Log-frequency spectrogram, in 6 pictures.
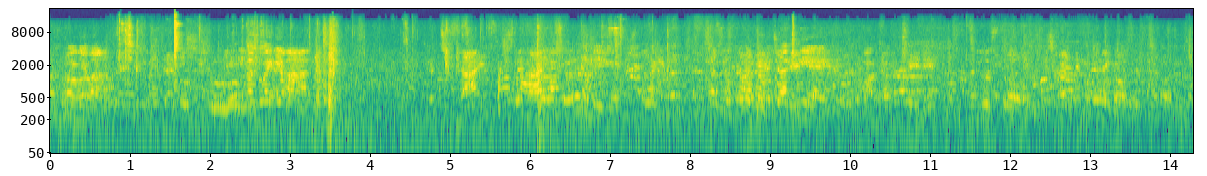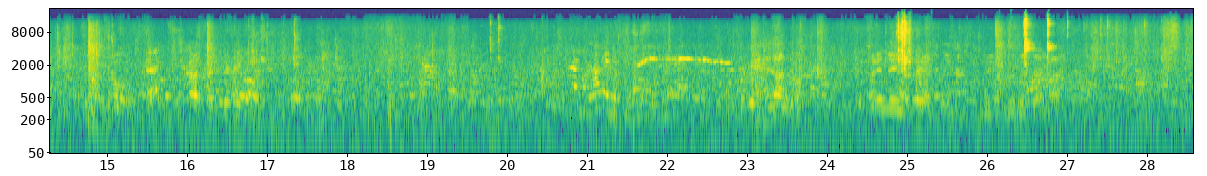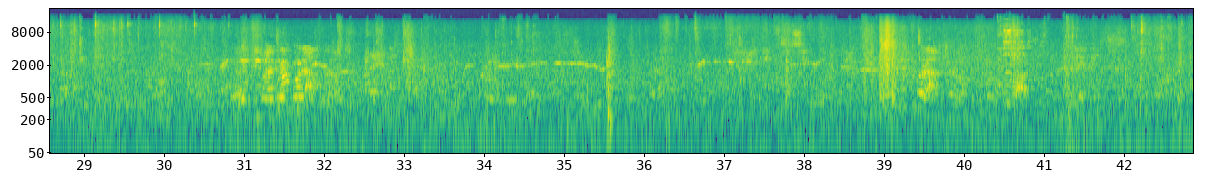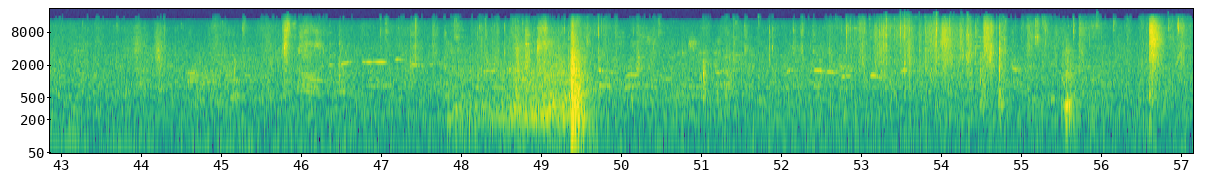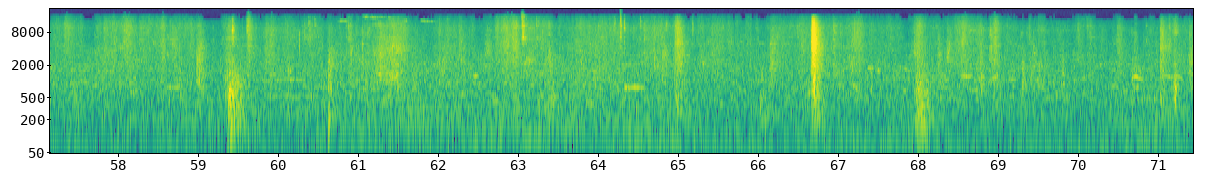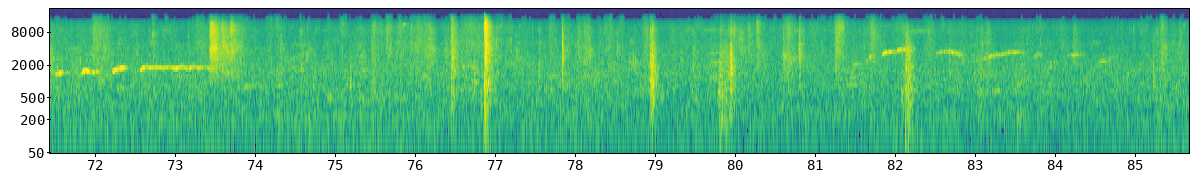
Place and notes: L'Aquila, Piazza d'Armi - 2017-05-22 02-Mercato pzza d'Armi
Area adibita a mercato giornaliero dopo il terremoto del 2009. In precedenza era un’area militare adibita ad esercitazioni per automezzi militari.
